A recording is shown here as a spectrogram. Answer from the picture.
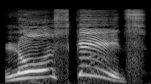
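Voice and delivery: loud, high, drawn-out battle cry; shouting. Acted. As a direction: yell it out to launch the trip. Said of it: "schrie der Buschi". (lauter, gedehnter Schrei)

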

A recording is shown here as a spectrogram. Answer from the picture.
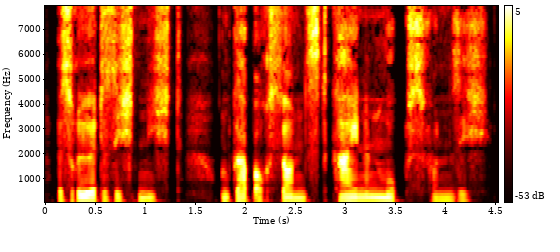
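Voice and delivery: ordinary delivery, nothing marked

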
